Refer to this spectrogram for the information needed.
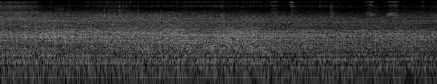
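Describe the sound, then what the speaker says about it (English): A loud, steady rotor and engine roar fills the whole stretch, constant and close, with no talking. "more helicopters"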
